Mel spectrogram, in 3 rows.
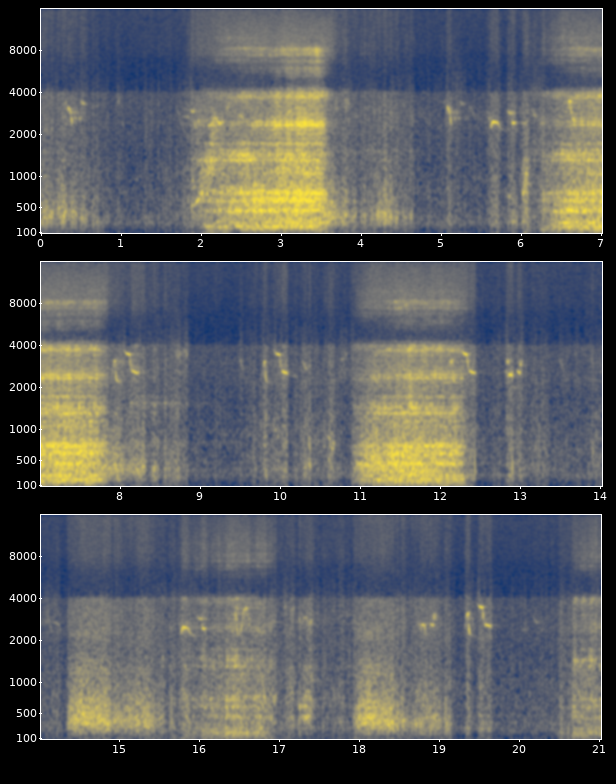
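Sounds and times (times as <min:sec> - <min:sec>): quiet breathing: 0:01.4 - 0:08.9, 0:09.6 - 0:21.0
person snoring deeply: 0:01.9 - 0:03.6, 0:10.9 - 0:12.3.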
